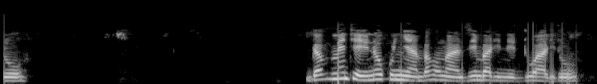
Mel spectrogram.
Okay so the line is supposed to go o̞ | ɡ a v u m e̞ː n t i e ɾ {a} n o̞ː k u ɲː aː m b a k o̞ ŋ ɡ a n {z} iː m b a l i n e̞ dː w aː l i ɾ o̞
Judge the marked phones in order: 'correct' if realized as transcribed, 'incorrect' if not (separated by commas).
incorrect, correct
